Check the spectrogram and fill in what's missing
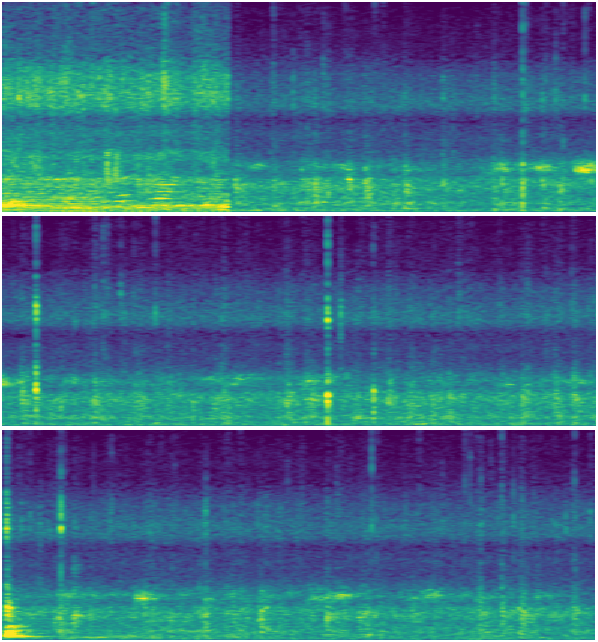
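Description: Steady rain patters on surfaces throughout, with occasional sharper drips and knocks, heard from nearby at a moderate level.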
